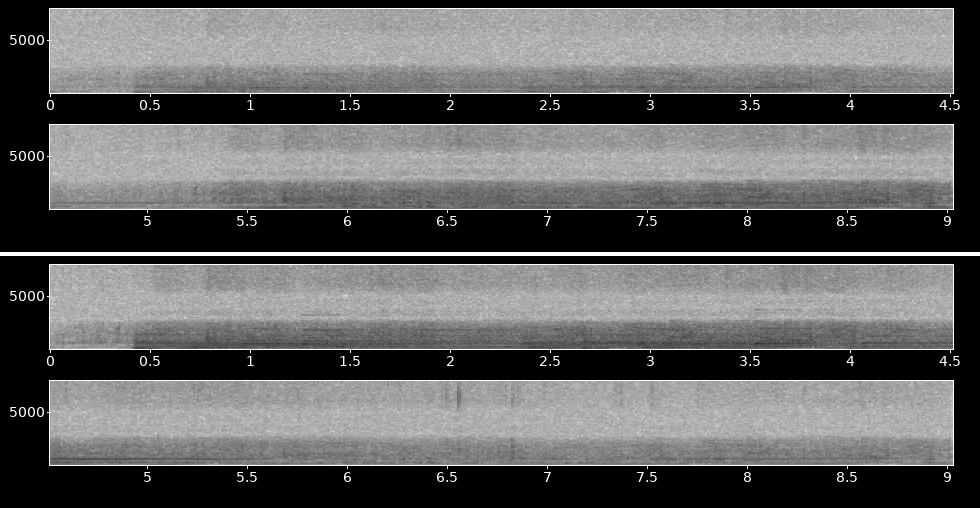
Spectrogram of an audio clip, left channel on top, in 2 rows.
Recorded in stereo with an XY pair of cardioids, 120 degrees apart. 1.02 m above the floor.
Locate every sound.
0.4 s a piano: 65° right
